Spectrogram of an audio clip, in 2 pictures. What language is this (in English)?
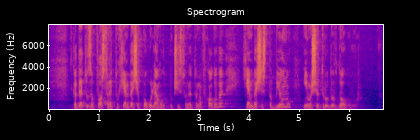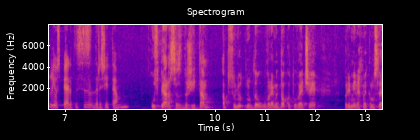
Bulgarian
